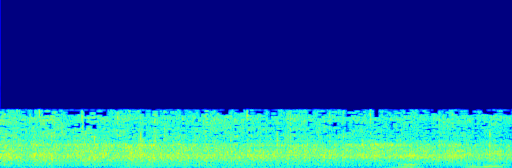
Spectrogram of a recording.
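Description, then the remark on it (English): A crowd claps steadily throughout, a dense, even wash of many hands at a constant moderate loudness, with faint voices murmuring underneath near the end. “You don't want to clap? You can clap? Můžete zatleskat, jestli chcete.”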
